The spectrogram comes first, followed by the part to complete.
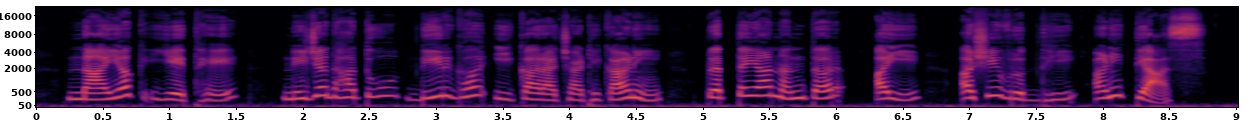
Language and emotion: Marathi, neutral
